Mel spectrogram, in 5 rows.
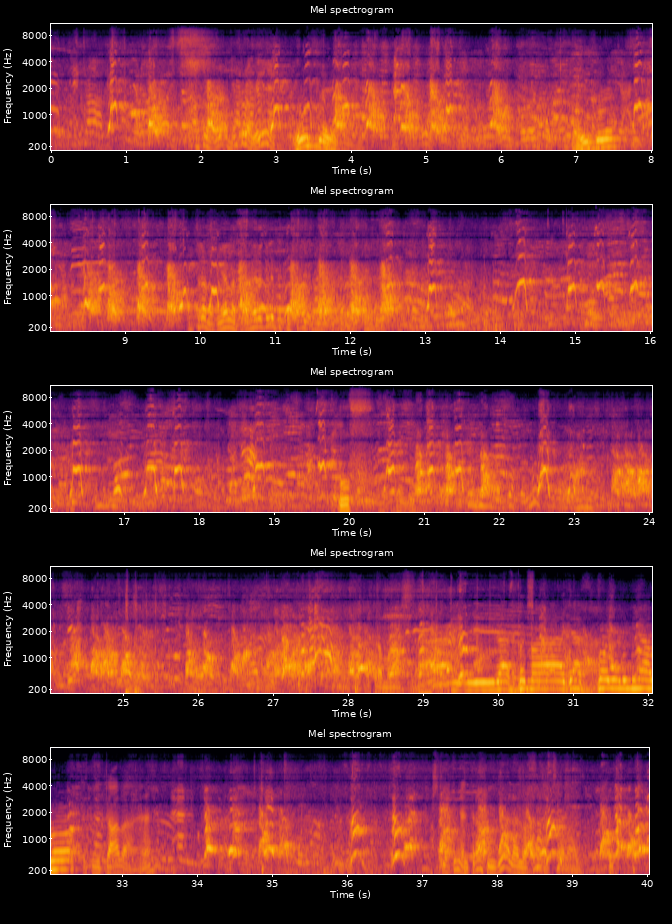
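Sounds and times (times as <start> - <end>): background chatter of people: 0.0 - 40.0
dog barking and yipping: 0.8 - 6.2, 7.8 - 13.3, 20.5 - 25.2, 25.8 - 29.8, 31.4 - 32.5, 34.1 - 35.4, 36.0 - 40.0.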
